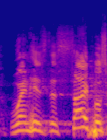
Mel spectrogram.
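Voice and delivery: loud, insistent preacher's "When his disciples"; loud rallying repeat. Real, not acted. Repeats louder to rally unresponsive congregation.

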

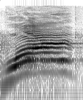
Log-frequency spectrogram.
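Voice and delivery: high, startled what; baffled what. Retold or imitated. Nicodemus baffled by Jesus, a high startled what. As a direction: Nicodemus blurts out his confusion. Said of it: "Nicodemus is like".

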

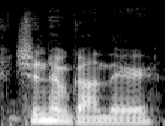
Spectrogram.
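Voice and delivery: ordinary talk

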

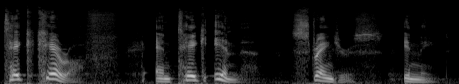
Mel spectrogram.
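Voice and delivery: usual speaking voice

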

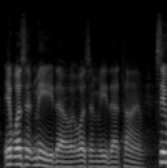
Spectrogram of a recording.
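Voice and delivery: ordinary talk

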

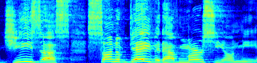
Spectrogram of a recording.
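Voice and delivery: high, loud plea for mercy; crying out. A narrator's reading. Blind beggar calls to Jesus passing by, crying out. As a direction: call out loudly to be heard over a crowd. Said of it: "he began to cry out and say".

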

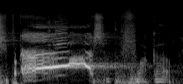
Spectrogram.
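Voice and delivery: very high, slow, loud shriek; drawn-out shout. Acted. Choking a chicken, telling it to hush, slow high shout. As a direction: stretch the shout out, high and silly. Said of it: "just shh".

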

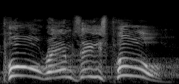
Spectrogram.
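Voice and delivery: very high, loud holler; calling out. Retold or imitated. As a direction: bellow the command as hard as you can. Farmer calling out to horse.

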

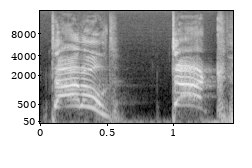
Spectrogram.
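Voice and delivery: high yell Donald, duck; Secret Service shout. Retold or imitated. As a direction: yell it like a panicked bodyguard. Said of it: "they say".

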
